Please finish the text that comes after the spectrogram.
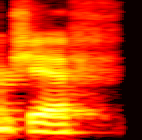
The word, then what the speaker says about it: GIF: is natty front so she could play gif or jiff uh depending on your pronunciation well that's the thing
